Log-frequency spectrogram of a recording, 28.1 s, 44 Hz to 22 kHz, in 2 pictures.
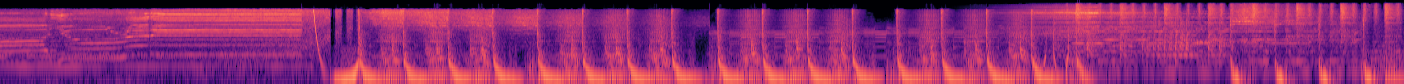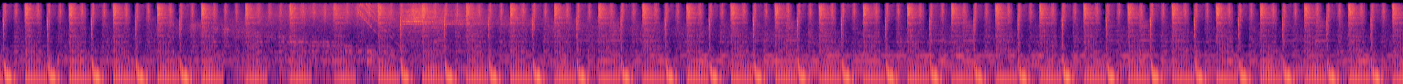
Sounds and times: Trance music: 3.0 - 28.0.

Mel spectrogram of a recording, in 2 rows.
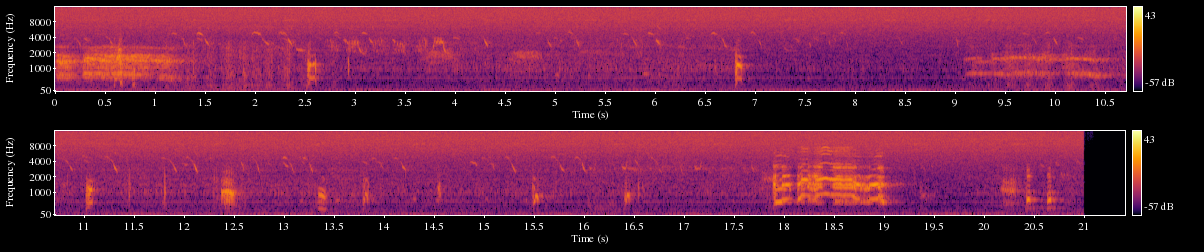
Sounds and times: Chicken, rooster: 0.0 - 2.9, 6.7 - 7.0, 9.1 - 11.4, 12.3 - 15.8, 17.8 - 19.6, 20.2 - 21.0
Bird: 0.0 - 18.0.

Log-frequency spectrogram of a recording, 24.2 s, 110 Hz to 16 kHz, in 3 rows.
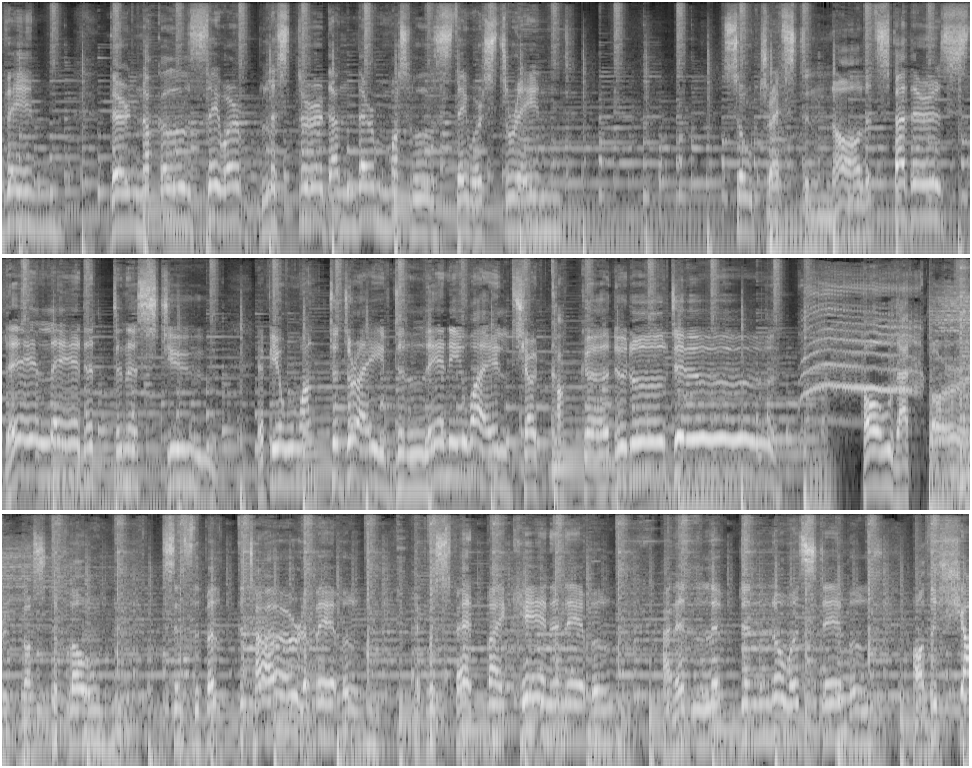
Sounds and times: Music: 0.0 - 24.1.

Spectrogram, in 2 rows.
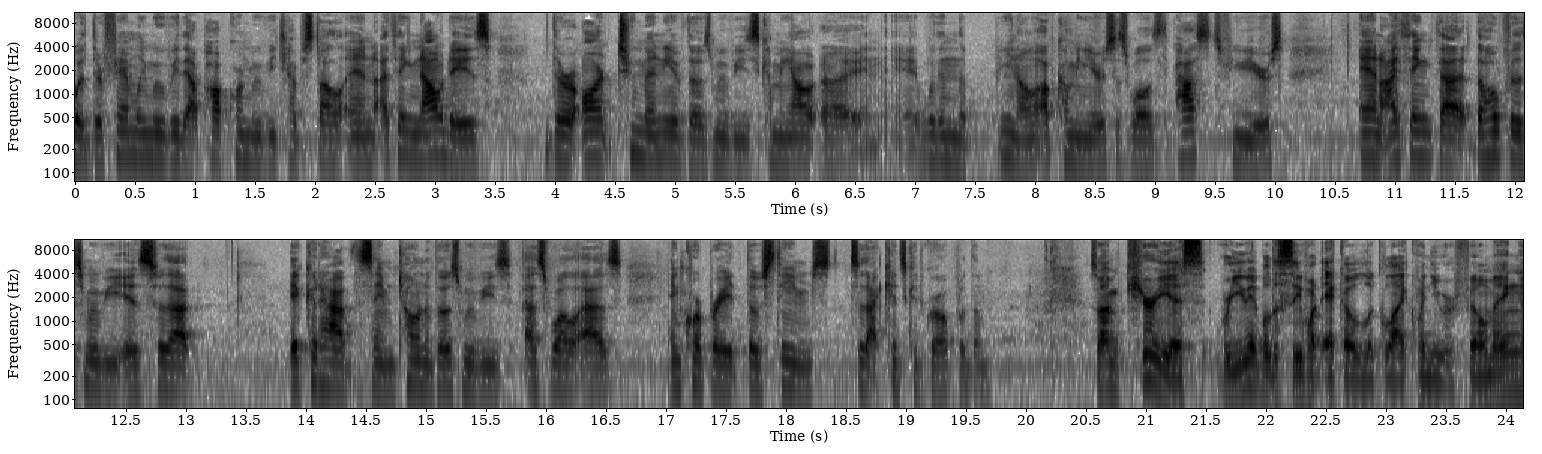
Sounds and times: Speech: 0.0 - 10.1, 13.9 - 19.8, 20.6 - 24.1.

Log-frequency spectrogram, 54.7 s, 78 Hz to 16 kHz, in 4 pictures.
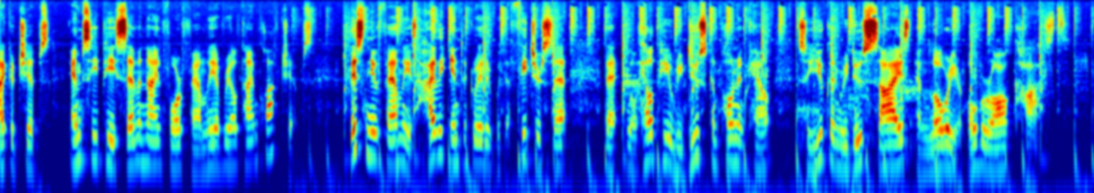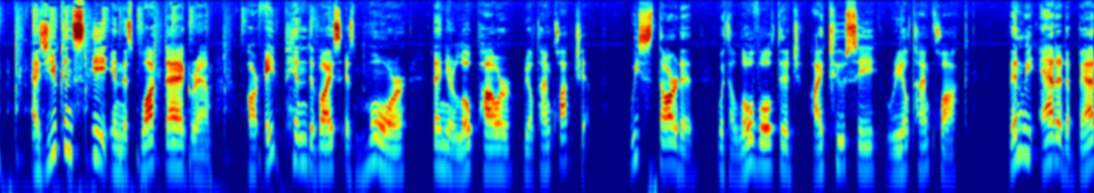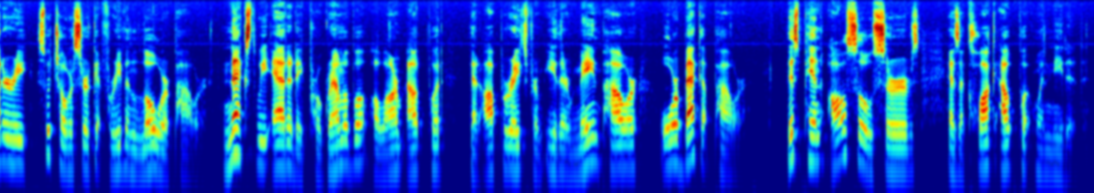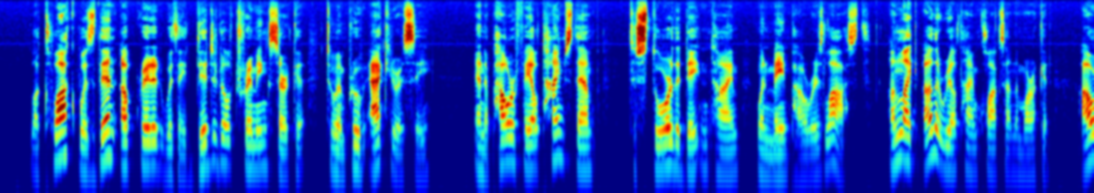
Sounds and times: Speech: 0.0 - 13.2, 14.1 - 46.4, 47.0 - 54.7
Music: 3.5 - 18.2.

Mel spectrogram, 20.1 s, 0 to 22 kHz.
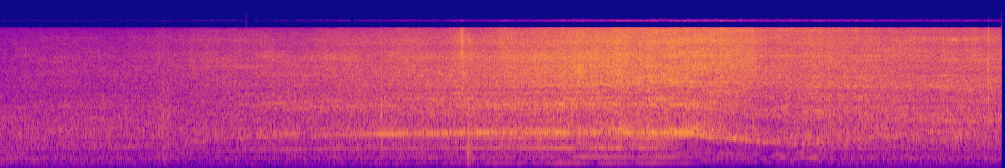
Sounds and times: Ratchet, pawl: 4.3 - 20.0.

